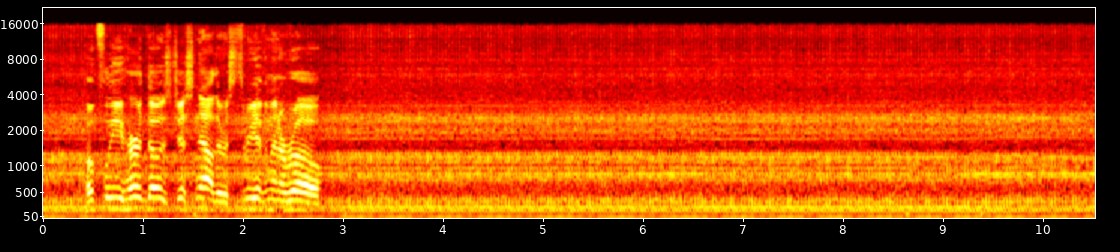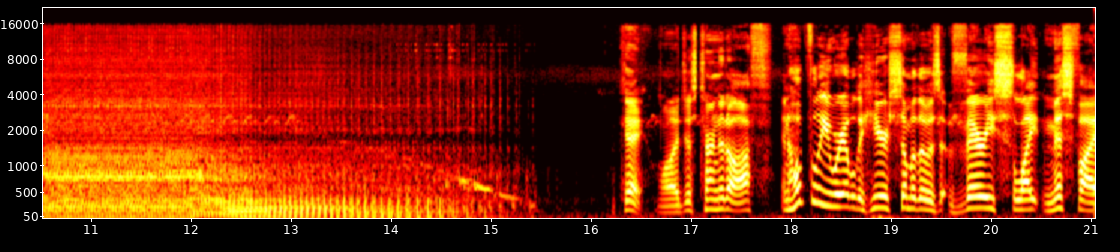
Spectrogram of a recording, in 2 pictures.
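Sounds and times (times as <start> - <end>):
generator engine running: 0.0 - 15.9.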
